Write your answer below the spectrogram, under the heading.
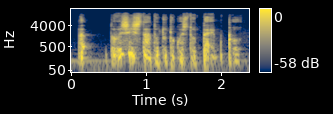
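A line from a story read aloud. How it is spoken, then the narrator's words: Whisper. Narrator (Italian): sussurrò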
